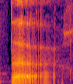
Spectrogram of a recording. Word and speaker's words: peur: Sans peur. Okay, pronounce the final R, E-U-R, peur.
